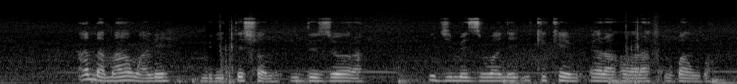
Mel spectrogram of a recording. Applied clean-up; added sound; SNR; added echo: none; Car + Crowd; 12 dB; none.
